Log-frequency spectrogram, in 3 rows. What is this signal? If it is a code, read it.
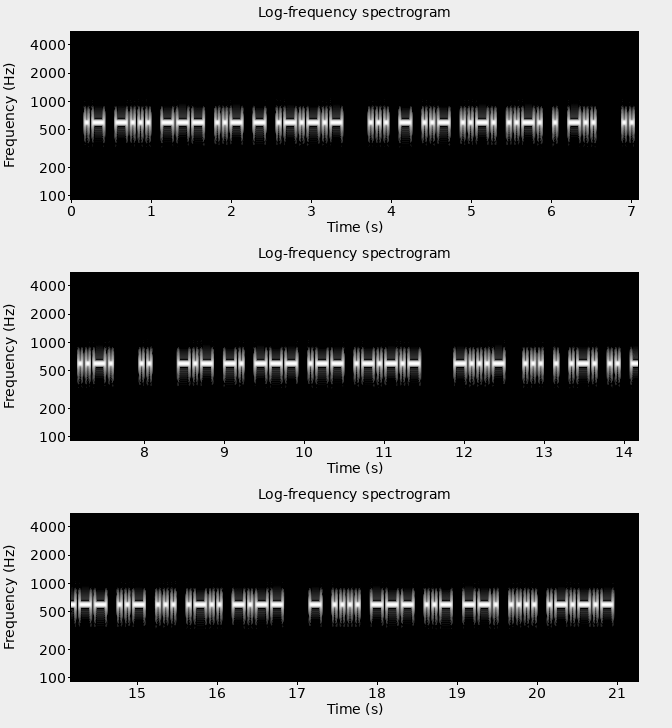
Morse code, heard as a keyed tone, about 25 wpm, 600 Hz. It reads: ABOUT. STUFFED IF I KNOW. <BT> SERIOUSLY THOUGH.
